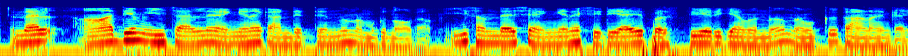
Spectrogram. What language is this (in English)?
Malayalam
